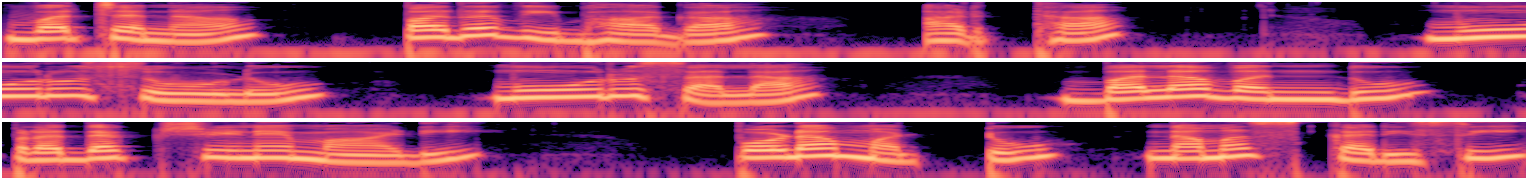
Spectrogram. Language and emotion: Kannada, neutral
